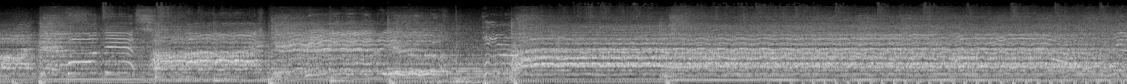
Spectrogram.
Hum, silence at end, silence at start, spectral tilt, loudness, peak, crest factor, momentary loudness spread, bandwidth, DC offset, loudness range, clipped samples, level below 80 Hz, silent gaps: none; 0 s; 0 s; -3 dB/octave; -12 LUFS; 0 dBFS; 12 dB; 3 LU; 19.5 kHz; under 0.1%; 1 LU; under 0.1%; -32 dBFS; none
